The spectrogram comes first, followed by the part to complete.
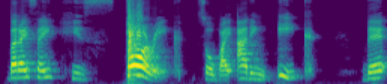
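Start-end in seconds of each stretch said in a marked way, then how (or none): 0.9-2.5 "historic" with a loud, stretched TOR; stress on TOR. Shown as a demonstration. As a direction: slowly punch the middle syllable of "historic". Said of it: "the stress pattern of the root changes".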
